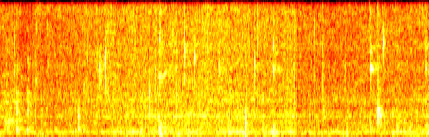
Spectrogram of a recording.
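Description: Flour-and-cornmeal-breaded okra deep-frying in a pot of hot oil: a steady sizzle with scattered small pops and crackles.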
